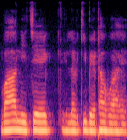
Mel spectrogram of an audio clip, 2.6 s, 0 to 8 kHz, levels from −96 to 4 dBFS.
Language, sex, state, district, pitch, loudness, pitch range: Hindi, male, Arunachal Pradesh, Longding, 135 Hz, -13 LUFS, 130-140 Hz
